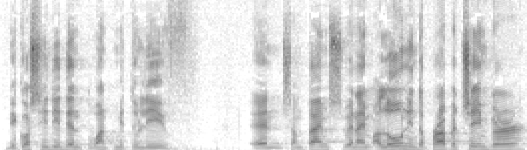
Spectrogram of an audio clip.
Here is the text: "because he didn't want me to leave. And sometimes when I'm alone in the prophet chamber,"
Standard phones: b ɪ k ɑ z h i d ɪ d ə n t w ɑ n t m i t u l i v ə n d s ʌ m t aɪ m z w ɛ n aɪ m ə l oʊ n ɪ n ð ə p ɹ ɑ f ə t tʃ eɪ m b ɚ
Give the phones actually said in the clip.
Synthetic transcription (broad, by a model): b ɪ k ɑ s h i d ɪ d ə n t w ɑ n t m i t u l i v ə n d s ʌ m t aɪ m s w ɛ n aɪ m ə l oʊ n ɪ n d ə p ɹ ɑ p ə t tʃ eɪ m b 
